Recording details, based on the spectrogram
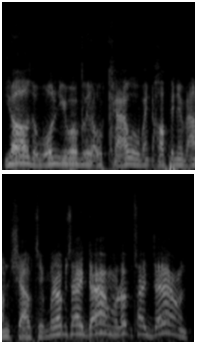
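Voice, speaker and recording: A man voicing a nasty, blustering, bad-tempered old man who shouts a lot. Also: a little high, moderate pace, creaky, breathy edge, no echo, pitched above the performer's own voice, full character voice. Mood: furious.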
